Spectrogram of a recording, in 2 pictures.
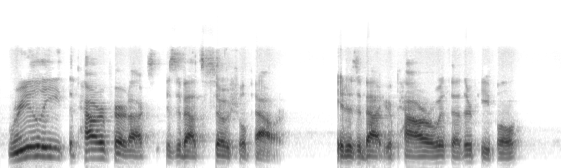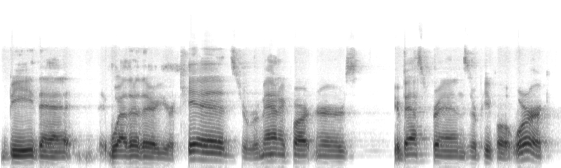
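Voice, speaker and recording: An older man from California, explaining research in an animated, thoughtful way and often restarting his sentences. His voice sits low and sounds mellow. The audio is dull and lo-fi. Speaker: psychology professor and author. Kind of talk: interview answers.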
